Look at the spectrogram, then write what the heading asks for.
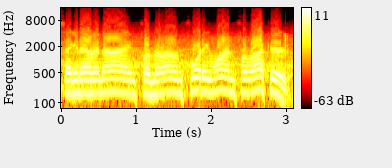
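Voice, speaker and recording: High-voiced man calling football over noise. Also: flat delivery, normal speed. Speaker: play-by-play sports commentator. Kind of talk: American football radio-style play-by-play commentary.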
